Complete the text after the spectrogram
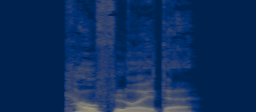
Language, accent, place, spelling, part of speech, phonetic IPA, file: German, Germany, Berlin, Kaufleute, noun, [ˈkaʊ̯fˌlɔɪ̯tə], De-Kaufleute.ogg
- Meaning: nominative/accusative/genitive plural of Kaufmann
